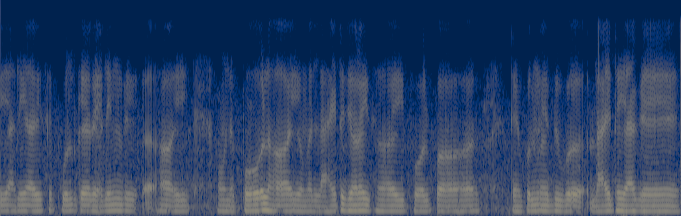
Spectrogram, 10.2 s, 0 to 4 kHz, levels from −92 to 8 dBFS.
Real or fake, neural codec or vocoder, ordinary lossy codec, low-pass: fake; vocoder, 22.05 kHz, 80 mel bands, WaveNeXt; none; 3.6 kHz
